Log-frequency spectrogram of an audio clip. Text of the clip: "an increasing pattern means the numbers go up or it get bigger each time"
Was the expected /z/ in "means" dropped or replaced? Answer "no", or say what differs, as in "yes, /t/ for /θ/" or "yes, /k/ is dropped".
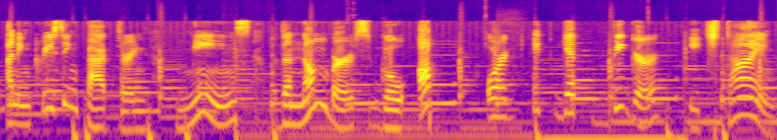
yes, /s/ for /z/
